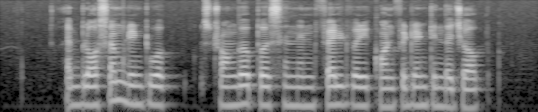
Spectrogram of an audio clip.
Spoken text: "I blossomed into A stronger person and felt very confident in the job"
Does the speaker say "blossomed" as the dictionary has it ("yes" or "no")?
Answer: yes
